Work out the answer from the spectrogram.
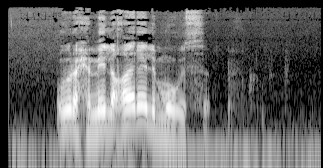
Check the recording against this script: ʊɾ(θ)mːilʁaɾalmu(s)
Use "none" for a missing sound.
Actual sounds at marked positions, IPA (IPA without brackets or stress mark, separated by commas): ħ, θ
